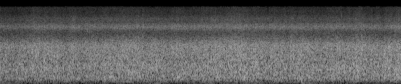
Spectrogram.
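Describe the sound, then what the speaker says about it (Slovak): Floodwater rushes through Nová Ľubovňa, a loud, dense and unbroken roar of churning water, close and steady for the whole stretch with no voices. "Sa valí voda v Novej Ľubovni."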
